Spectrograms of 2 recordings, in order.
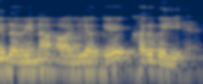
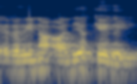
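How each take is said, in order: First: Slow, clear full sentence with घर put back; slow, clear demo of the corrected sentence; corrected reading. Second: Slow, word by word, with the gap left in; slow demo of a sentence missing a word; slow wrong reading. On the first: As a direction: read the fixed sentence out to show it now makes sense. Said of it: "ऐसे बोलना चाह रहा था वाक्य में". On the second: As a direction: read the broken sentence aloud to show it makes no sense. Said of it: "अगर हम इसको ऐसे पढ़ेंगे". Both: Shown as a demonstration.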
